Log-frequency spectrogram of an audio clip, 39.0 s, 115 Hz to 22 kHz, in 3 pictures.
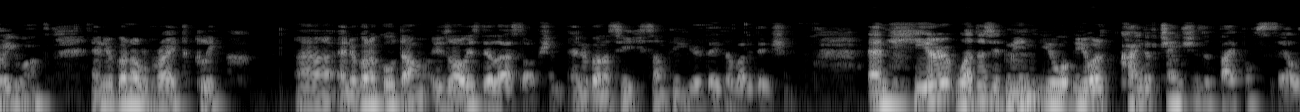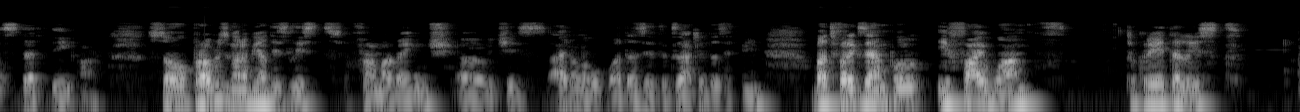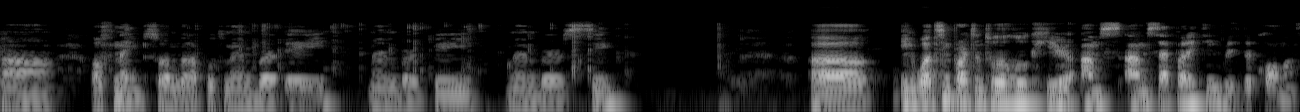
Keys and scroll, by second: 27.5-33.1 typing.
